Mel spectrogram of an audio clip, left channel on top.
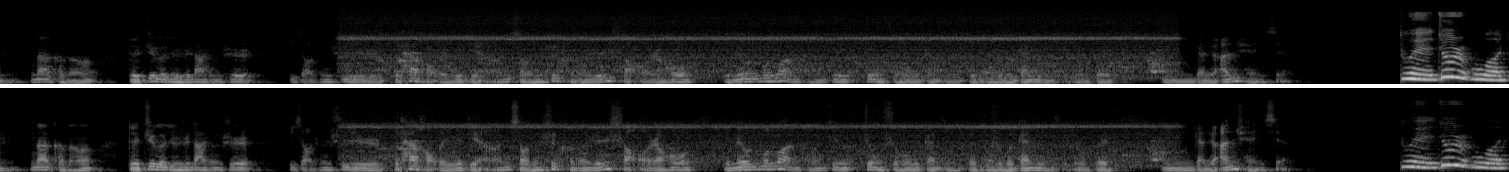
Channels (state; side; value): normal; both; correlation 0.34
